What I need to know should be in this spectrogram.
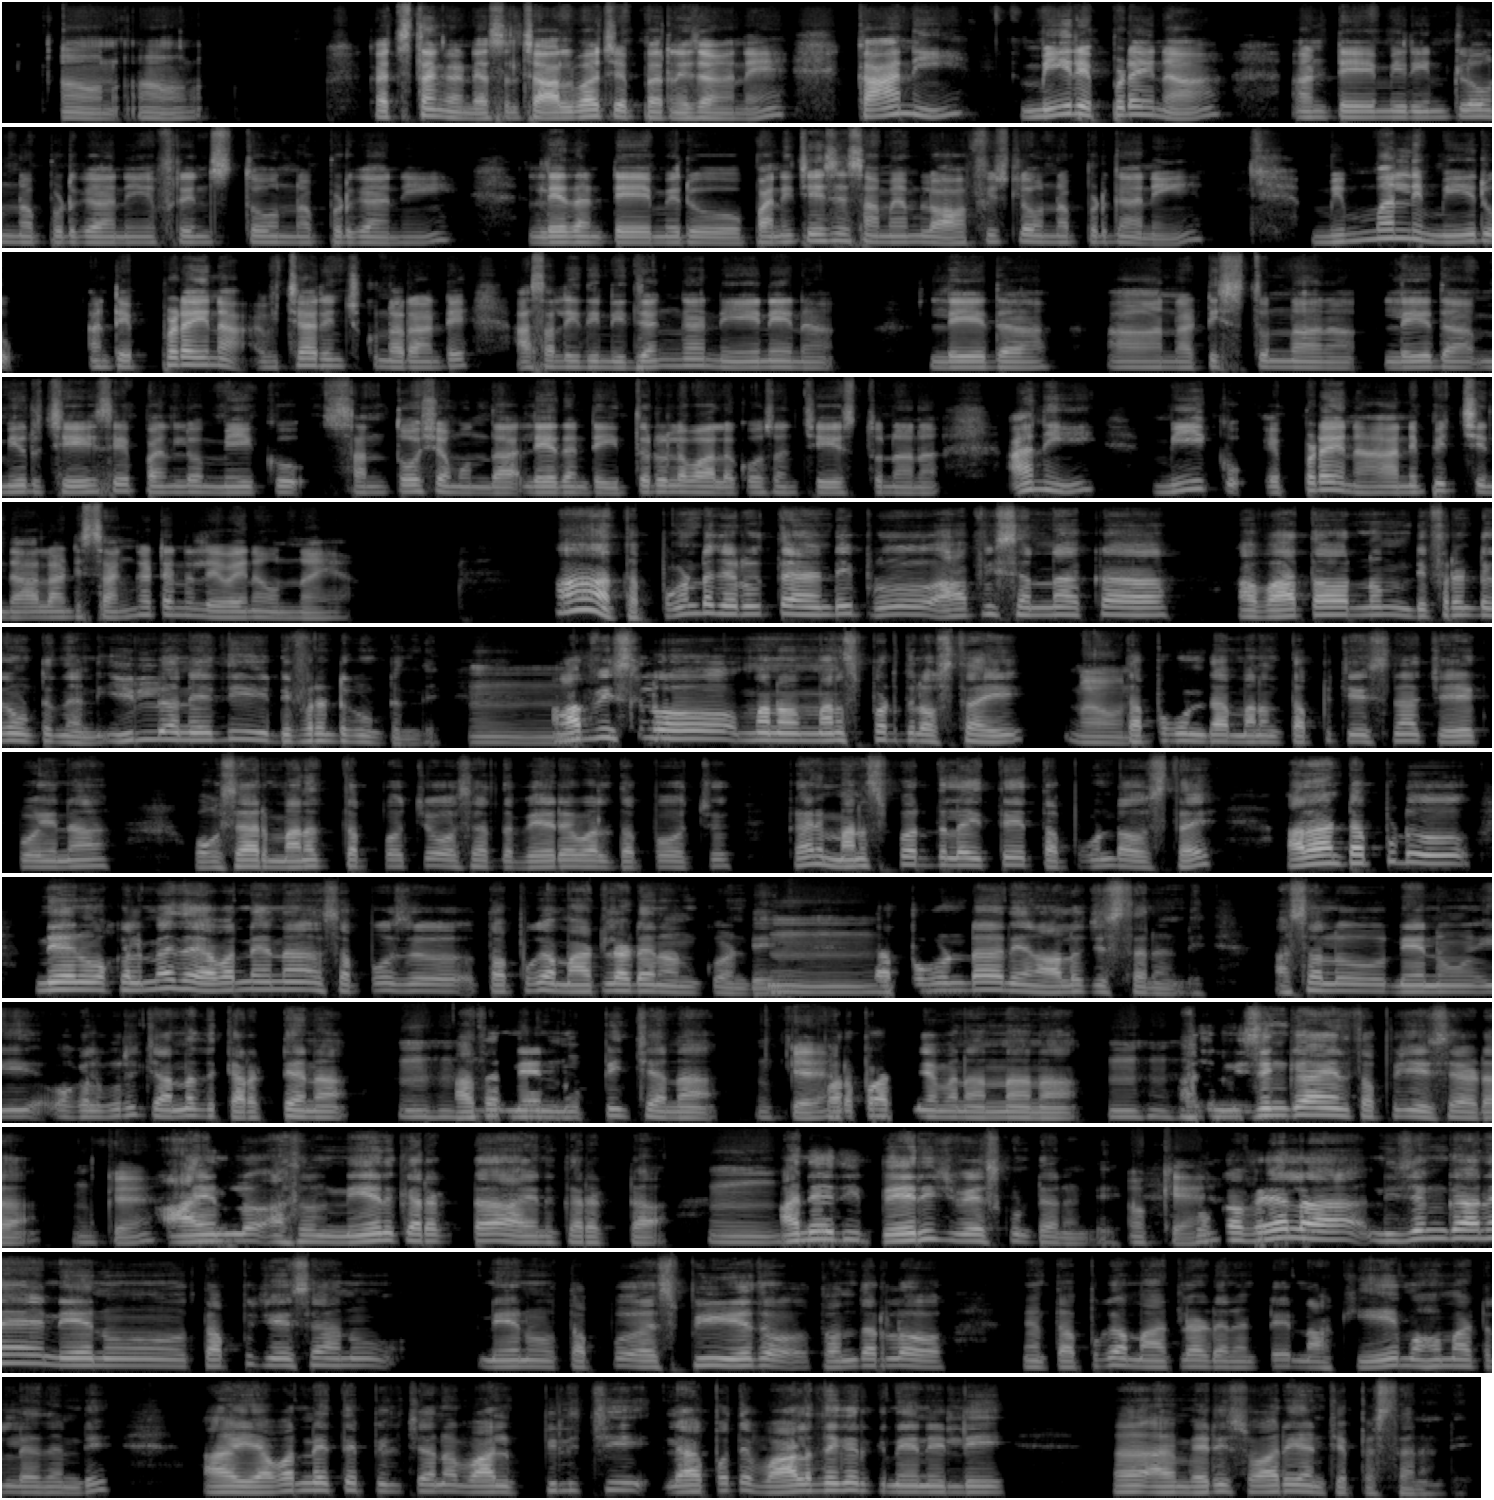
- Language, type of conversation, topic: Telugu, podcast, నువ్వు నిన్ను ఎలా అర్థం చేసుకుంటావు?
- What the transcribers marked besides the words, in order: tapping; in English: "ఫ్రెండ్స్‌తో"; in English: "ఆఫీస్‌లో"; other background noise; in English: "డిఫరెంట్‌గ"; in English: "డిఫరెంట్‌గ"; in English: "ఆఫీస్‌లో"; in English: "ఐ యమ్ వెరీ స్వోరీ"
